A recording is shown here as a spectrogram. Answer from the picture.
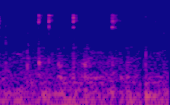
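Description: Near silence: room tone with a few faint, short clicks spread over two seconds.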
